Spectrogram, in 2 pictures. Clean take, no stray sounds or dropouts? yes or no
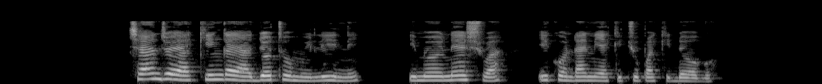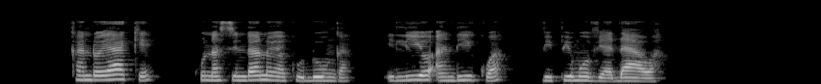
yes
